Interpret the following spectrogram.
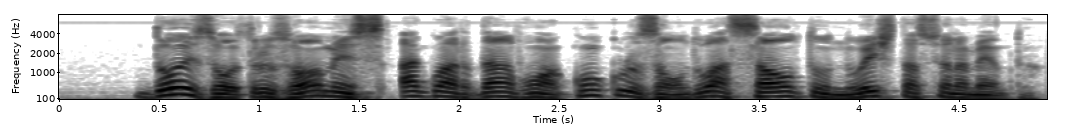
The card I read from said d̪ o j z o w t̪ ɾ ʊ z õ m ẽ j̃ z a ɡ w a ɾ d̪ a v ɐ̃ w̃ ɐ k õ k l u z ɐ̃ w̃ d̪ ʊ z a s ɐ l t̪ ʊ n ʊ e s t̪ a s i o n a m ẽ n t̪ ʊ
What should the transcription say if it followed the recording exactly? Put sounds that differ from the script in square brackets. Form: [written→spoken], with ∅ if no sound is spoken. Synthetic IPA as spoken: d̪ o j z o w t̪ ɾ ʊ z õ m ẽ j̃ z a ɡ w a ɾ d̪ a v ɐ̃ w̃ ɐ k õ k l u z ɐ̃ w̃ d̪ ʊ [z→∅] a s [ɐ→a] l t̪ ʊ n ʊ e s t̪ a s i o n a m ẽ n t̪ ʊ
